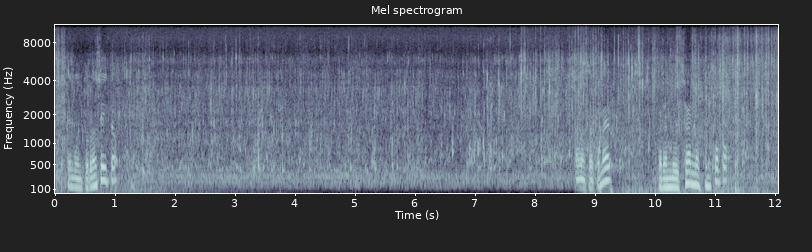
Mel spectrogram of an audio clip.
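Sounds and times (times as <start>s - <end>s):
faint crackles: 6.8s - 12.0s.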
